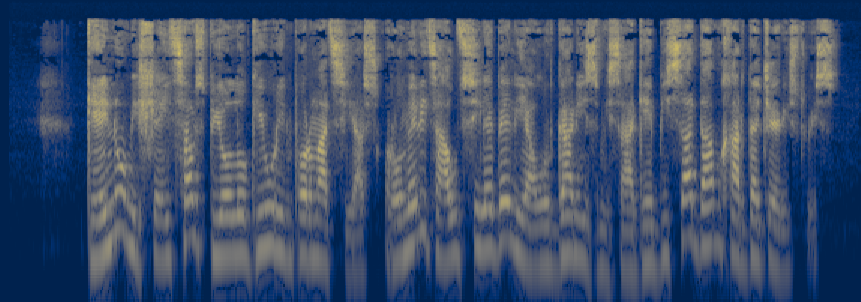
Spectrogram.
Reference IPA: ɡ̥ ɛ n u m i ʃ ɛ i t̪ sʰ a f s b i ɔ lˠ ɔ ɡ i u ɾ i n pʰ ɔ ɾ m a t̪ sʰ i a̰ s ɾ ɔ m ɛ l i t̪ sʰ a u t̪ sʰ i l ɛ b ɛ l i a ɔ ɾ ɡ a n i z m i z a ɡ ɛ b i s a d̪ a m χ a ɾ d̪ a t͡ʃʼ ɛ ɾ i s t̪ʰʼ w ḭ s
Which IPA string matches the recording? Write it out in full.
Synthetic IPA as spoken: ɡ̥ ɛ n ɔ m i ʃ ɛ i t̪ sʰ a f s b i ɔ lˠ ɔ ɡ i u ɾ i n pʰ ɔ ɾ m a t̪ sʰ i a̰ s ɾ ɔ m ɛ l i t̪ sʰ a u t̪ sʰ i l ɛ b ɛ l i a ɔ ɾ ɡ a n i z m i s a ɡ ɛ b i s a d̪ a m χ a ɾ d̪ a t͡ʃʼ ɛ ɾ i s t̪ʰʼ w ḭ s

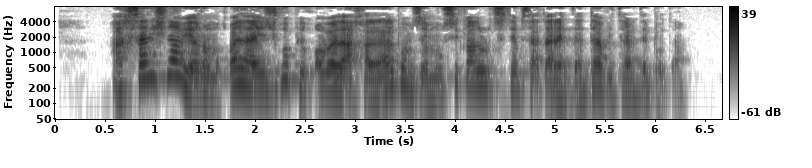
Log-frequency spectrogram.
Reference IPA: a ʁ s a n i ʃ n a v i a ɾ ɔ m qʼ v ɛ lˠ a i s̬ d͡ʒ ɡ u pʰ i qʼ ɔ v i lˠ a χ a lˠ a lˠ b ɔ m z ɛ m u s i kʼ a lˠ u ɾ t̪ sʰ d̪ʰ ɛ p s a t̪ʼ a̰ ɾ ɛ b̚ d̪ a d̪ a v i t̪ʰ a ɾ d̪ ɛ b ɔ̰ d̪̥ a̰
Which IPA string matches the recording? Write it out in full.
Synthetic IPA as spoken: a ʁ s a n i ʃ n a v i a ɾ ɔ m qʼ w ɛ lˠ a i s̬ d͡ʒ ɡ u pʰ i qʼ ɔ v ɛ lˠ a χ a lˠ a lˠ b ɔ m z ɛ m u s i kʼ a lˠ u ɾ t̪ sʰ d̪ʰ ɛ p s a t̪ʼ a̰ ɾ ɛ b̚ d̪ a d̪ a v i t̪ʰ a ɾ d̪ ɛ b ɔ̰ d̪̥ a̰

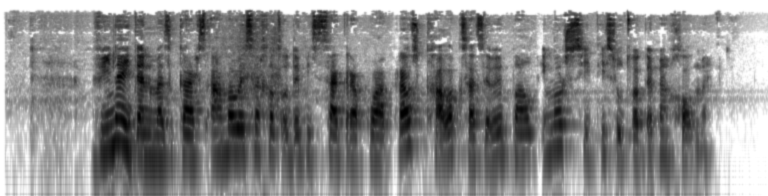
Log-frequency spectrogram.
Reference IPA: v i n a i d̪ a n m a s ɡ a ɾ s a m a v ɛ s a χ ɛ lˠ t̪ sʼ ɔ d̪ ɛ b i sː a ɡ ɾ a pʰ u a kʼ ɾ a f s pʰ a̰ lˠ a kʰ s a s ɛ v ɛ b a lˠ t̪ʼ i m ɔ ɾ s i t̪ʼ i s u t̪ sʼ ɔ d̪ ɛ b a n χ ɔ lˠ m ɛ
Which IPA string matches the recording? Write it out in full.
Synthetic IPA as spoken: v i n a i d̪ a n m a s ɡ a ɾ s a m a v ɛ s a χ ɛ lˠ t̪ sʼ ɔ d̪ ɛ b i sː a ɡ ɾ a pʰ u a kʼ ɾ a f s kʰ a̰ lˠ a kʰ s a s ɛ v ɛ b a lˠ t̪ʼ i m ɔ ɾ s i t̪ʼ i s u t̪ sʼ ɔ d̪ ɛ b ɛ n χ ɔ lˠ m ɛ

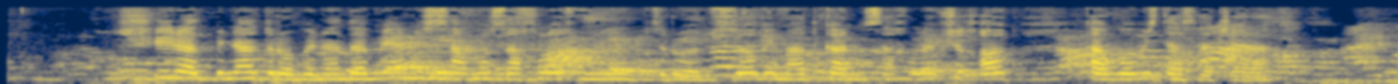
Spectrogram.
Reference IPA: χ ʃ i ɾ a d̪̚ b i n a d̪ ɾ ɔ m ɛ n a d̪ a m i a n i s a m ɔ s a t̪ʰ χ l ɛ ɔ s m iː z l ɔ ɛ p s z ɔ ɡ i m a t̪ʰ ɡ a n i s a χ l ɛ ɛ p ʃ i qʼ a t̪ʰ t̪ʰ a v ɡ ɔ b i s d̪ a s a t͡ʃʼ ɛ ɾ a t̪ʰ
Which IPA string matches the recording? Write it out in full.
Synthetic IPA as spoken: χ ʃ i ɾ a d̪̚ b i n a d̪ ɾ ɔ b ɛ n a d̪ a m i a n i s a m ɔ s a χ l ɛ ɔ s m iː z ɾ ɔ ɛ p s z ɔ ɡ i m a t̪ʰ ɡ a n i s a χ l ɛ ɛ p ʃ i qʼ a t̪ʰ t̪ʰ a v ɡ ɔ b i s d̪ a s a t͡ʃʼ ɛ ɾ a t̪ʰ

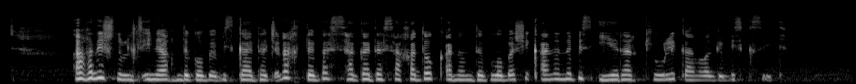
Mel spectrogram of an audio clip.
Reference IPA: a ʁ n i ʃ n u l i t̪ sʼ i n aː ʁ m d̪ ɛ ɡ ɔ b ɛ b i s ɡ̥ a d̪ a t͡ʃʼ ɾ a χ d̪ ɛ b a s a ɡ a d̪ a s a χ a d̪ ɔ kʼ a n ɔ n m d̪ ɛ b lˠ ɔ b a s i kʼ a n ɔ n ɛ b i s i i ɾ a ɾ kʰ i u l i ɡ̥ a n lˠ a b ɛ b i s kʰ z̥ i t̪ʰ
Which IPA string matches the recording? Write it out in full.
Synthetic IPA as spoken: a ʁ n i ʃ n u l i t̪ sʼ i n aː ʁ m d̪ ɛ ɡ ɔ b ɛ b i s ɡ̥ a d̪ a t͡ʃʼ ɾ a χ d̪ ɛ b a s a ɡ a d̪ a s a χ a d̪ ɔ kʼ a n ɔ n m d̪ ɛ b lˠ ɔ b a ʃ i kʼ a n ɔ n ɛ b i s i ɛ ɾ a ɾ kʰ i u l i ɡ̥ a n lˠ a ɡ ɛ b i s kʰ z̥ i t̪ʰ

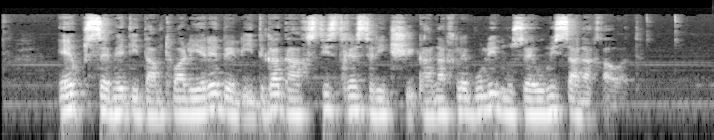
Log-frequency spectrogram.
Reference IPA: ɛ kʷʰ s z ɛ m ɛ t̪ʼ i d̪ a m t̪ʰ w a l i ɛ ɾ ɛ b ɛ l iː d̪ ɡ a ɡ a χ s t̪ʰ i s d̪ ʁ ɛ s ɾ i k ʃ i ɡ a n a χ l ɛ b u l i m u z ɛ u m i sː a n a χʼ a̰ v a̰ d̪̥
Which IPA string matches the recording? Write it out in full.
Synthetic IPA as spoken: ɛ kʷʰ s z ɛ m ɛ t̪ʼ i d̪ a m t̪ʰ w a l i ɛ ɾ ɛ b ɛ l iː d̪ ɡ a ɡ a χ s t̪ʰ i s d̪ ʁ ɛ s ɾ i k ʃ i ɡ a n a χ l ɛ b u l i m u z ɛ u m i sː a n a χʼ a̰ v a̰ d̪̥

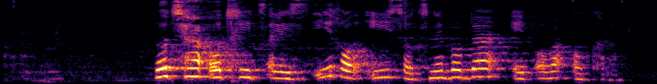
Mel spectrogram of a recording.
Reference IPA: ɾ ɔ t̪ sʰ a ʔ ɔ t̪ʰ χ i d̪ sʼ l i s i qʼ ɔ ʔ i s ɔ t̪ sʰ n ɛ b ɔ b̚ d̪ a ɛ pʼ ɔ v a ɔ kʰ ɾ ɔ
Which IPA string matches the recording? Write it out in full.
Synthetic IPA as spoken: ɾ ɔ t̪ sʰ a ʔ ɔ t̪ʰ χ i t̪ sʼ l i s i qʼ ɔ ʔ i s ɔ t̪ sʰ n ɛ b ɔ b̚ d̪ a ɛ pʼ ɔ v a ɔ kʰ ɾ ɔ

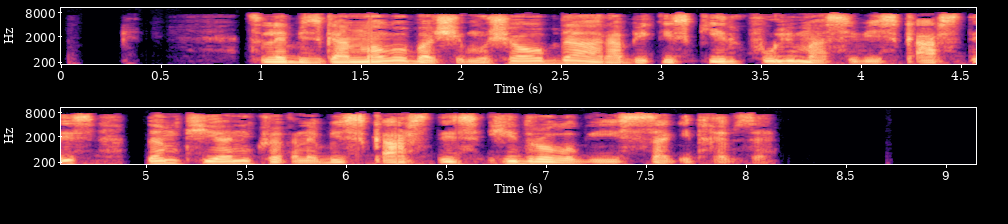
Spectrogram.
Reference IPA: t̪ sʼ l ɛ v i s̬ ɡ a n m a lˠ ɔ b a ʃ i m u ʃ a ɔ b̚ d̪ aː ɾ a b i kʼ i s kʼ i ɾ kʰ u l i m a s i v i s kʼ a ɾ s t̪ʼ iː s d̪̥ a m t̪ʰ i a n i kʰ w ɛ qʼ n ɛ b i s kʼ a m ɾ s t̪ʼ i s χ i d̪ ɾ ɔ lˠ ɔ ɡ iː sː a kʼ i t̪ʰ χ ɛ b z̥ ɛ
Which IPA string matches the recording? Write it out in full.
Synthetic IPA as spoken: t̪ sʼ l ɛ b i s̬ ɡ a n m a lˠ ɔ b a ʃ i m u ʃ a ɔ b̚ d̪ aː ɾ a b i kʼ i s kʼ i ɾ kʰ u l i m a s i v i s kʼ a ɾ s t̪ʼ i s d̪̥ a m t̪ʰ i a n i kʰ w ɛ qʼ n ɛ b i s kʼ a ɾ s t̪ʼ i s h i d̪ ɾ ɔ lˠ ɔ ɡ iː sː a kʼ i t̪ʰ χ ɛ b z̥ ɛ

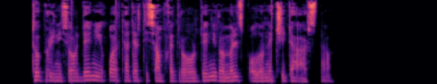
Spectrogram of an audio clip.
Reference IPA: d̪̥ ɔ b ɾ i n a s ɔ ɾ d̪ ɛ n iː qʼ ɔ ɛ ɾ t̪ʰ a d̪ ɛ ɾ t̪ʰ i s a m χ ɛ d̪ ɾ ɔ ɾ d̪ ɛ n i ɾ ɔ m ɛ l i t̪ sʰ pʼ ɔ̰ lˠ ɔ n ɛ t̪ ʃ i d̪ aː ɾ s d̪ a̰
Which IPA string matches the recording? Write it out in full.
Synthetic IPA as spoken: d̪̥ ɔ b ɾ i n i s ɔ ɾ d̪ ɛ n iː qʼ ɔ ɛ ɾ t̪ʰ a d̪ ɛ ɾ t̪ʰ i s a m χ ɛ d̪ ɾ ɔː ɾ d̪ ɛ n i ɾ ɔ m ɛ l i t̪ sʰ pʼ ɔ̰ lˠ ɔ n ɛ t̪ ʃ i d̪ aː ɾ s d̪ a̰

